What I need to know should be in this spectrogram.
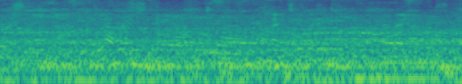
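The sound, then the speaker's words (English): A talk-show studio audience murmurs and chatters excitedly as George W. Bush appears on screen, giving a steady, dense babble of many voices with no single voice standing out. “Here it comes. This audience full of, like, liberal wine moms. They're all so excited.”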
